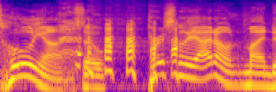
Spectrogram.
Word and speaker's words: Julian: So I'm just saying, it's Julian, not Julian, not Julian. It's Julian.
